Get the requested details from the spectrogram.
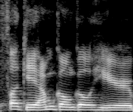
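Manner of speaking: ordinary delivery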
